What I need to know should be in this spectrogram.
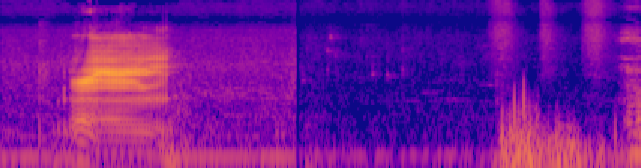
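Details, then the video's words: A village cow lets out one short, strong, harmonic moo early on, followed by quiet background and then a burst of low rustling and knocking. "cow video | Village animal video"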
